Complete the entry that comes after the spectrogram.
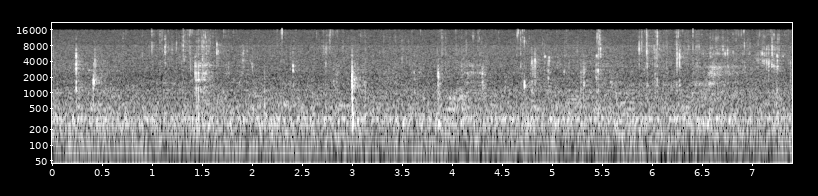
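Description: Faint chewing and biting on a buffalo chicken wing held in the hands, with small scattered mouth clicks, one a little louder about three seconds in.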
